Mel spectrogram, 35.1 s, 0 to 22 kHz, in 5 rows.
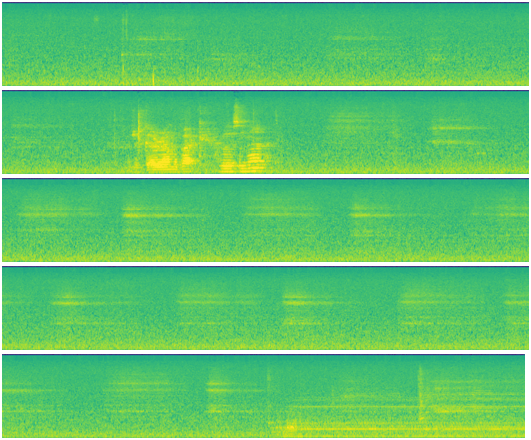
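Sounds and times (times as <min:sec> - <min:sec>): slow deep breathing: 0:11.4 - 0:35.0.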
